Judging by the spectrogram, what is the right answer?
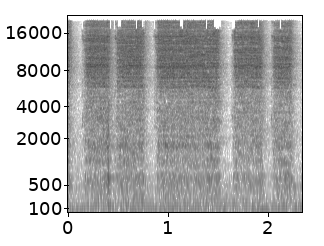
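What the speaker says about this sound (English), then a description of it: "I'm going to go ahead and clean this surface off a little bit with some brake clean" Can of brake cleaner sprayed onto a surface, four short hissing bursts in close succession with brief gaps between them, loud and near, no talking.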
